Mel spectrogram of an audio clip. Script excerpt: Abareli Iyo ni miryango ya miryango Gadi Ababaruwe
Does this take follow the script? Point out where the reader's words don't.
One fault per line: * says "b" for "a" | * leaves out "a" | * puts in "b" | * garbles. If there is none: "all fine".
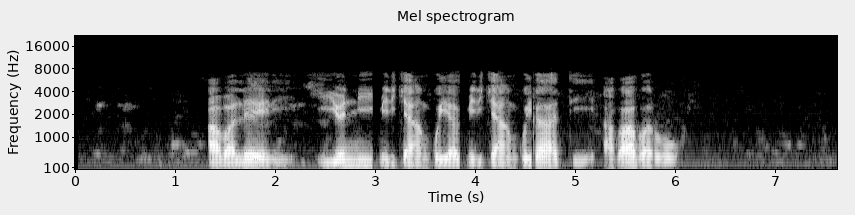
all fine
